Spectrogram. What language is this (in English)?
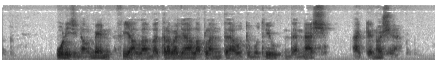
Catalan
